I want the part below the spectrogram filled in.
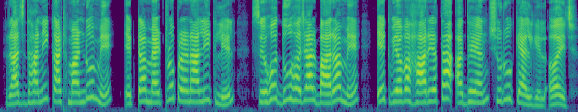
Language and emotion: Maithili, neutral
